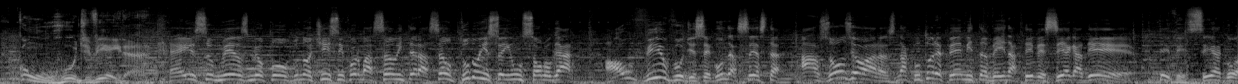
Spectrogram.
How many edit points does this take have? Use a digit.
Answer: 1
